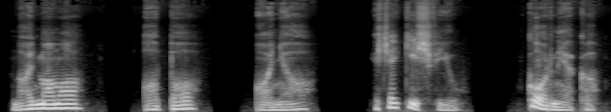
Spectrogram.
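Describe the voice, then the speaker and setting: A man reading a childhood memoir aloud as narrator, in a subdued, intimate storytelling manner with a husky voice. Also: on the low side, dark tone, dry recording, clean studio sound.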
